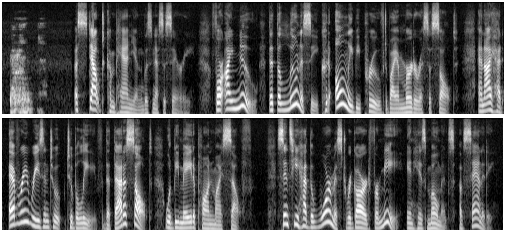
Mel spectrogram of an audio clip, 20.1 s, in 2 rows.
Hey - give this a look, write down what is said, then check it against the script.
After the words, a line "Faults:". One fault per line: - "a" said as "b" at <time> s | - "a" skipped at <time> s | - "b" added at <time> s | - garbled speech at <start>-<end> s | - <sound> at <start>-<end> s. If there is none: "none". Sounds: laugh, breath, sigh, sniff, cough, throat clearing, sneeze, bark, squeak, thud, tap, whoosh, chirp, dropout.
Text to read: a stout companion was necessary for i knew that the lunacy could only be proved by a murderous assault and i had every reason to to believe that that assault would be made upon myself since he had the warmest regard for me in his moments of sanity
a stout companion was necessary for i knew that the lunacy could only be proved by a murderous assault and i had every reason to to believe that that assault would be made upon myself since he had the warmest regard for me in his moments of sanity
Faults:
- throat clearing at 0.2-0.9 s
